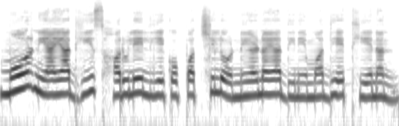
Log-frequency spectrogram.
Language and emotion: Nepali, neutral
